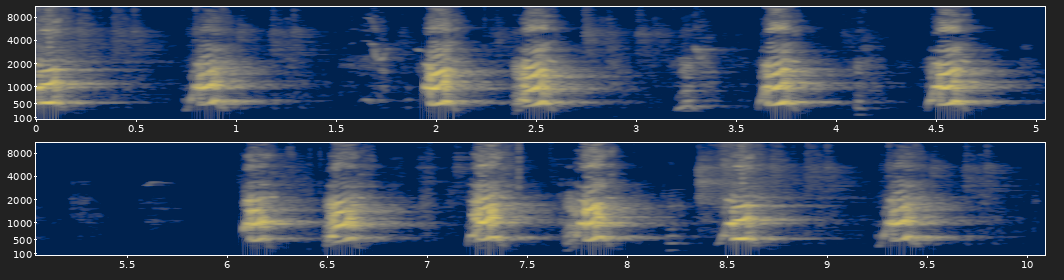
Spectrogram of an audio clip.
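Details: Repetitive barking from a small dog: clipped, ringing barks mostly paired, a lull near the middle, then a steady run of six more barks in a quiet setting.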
